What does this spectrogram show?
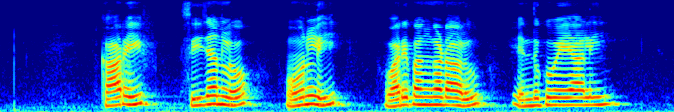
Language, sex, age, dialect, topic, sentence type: Telugu, male, 18-24, Telangana, agriculture, question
